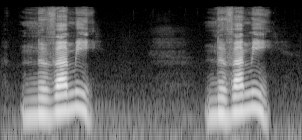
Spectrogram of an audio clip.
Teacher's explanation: We pronounce the F as is when neuf is on its own or followed by a consonant, but the F sound becomes a V before a vowel. · When followed by a consonant, it's also pronounced neuf, neuf vers, neuf vers. When followed by a vowel, the F is pronounced like a V. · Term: liaison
